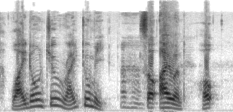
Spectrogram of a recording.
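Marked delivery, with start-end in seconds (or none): 0.1-1.3 full, laid-on put-on Indian accent, pitched up. Recalling a voice heard in their head, the speaker quotes it in an Indian accent. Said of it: "with the whole Indian".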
